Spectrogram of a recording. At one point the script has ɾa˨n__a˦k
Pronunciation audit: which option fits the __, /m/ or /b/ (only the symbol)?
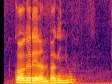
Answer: b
